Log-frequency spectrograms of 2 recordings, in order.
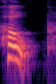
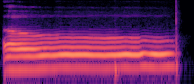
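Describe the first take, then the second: First: Said in the usual way. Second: "Hope" with a long, held O sound. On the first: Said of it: "Number three". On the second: Shown as a demonstration. Teacher sounding out hope as pupils write, drawn out. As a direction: stretch the O of "Hope" right out. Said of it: "O says O".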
